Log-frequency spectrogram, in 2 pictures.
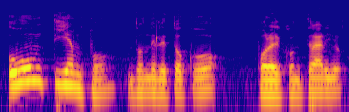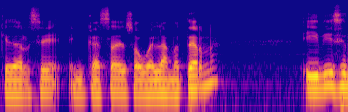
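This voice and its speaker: A man's voice: medium pitch, gravelly, a little mellow. A man, a podcast guest retelling a horror story in a conversational way with many asides.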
